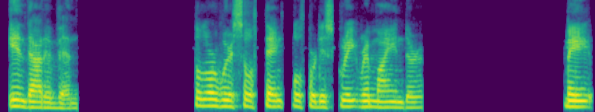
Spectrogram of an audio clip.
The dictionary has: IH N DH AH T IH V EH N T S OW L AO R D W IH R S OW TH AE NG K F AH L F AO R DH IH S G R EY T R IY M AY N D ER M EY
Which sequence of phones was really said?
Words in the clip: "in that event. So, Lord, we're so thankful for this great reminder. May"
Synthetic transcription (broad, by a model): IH N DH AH T IH V EH N T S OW L AO R D W IH R S OW TH AE NG K F AH L F AO R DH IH S G R EY T R IY M AY N D ER M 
